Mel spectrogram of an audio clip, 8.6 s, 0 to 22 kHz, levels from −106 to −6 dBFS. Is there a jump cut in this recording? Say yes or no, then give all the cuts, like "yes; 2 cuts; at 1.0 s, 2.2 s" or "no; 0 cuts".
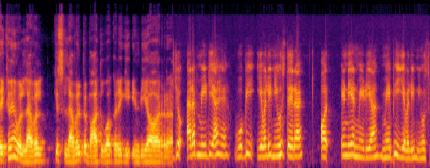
yes; 1 cut; at 3.5 s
